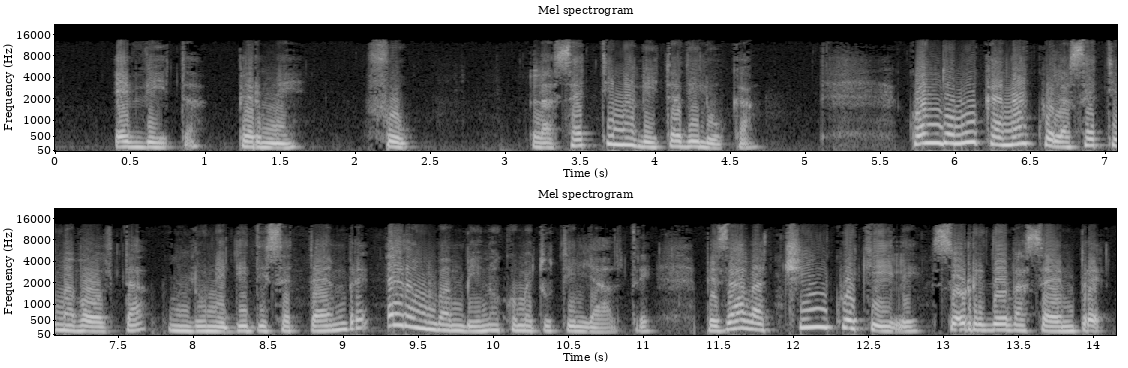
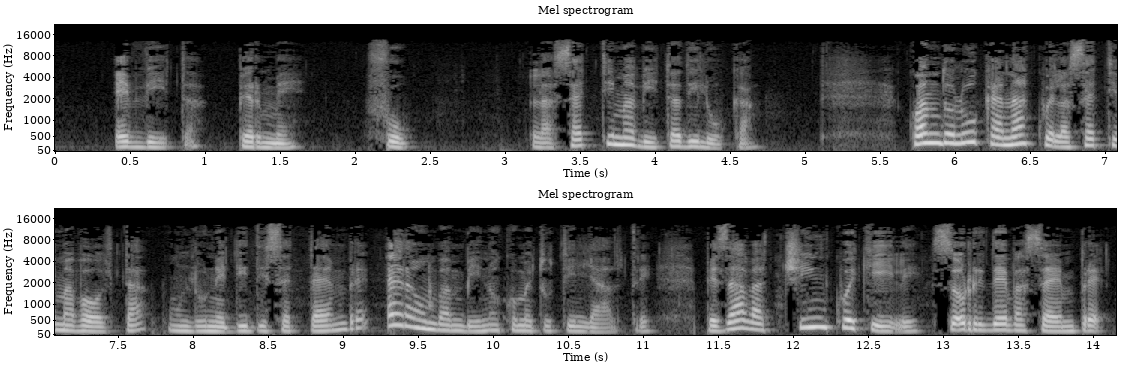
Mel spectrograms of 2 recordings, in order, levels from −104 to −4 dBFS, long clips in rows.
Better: second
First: distortion; heavy; 18% of the sound clipped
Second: none

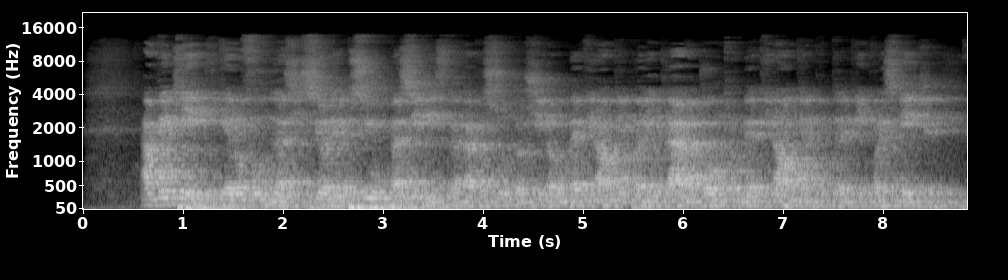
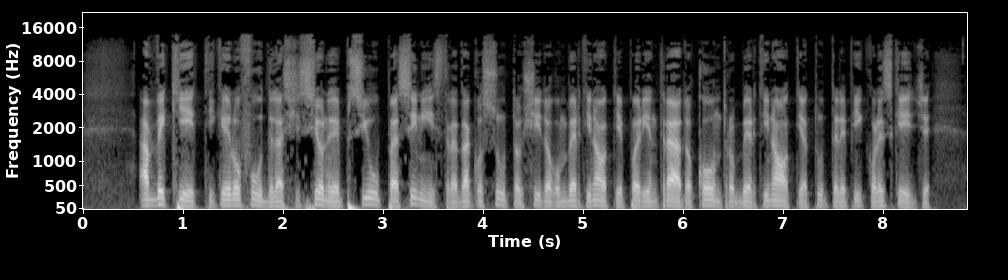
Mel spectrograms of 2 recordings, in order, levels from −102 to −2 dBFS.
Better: second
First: off-mic speech; far // room echo; strong; dies away in 1.7 s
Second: none

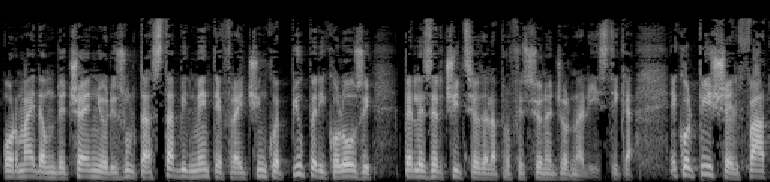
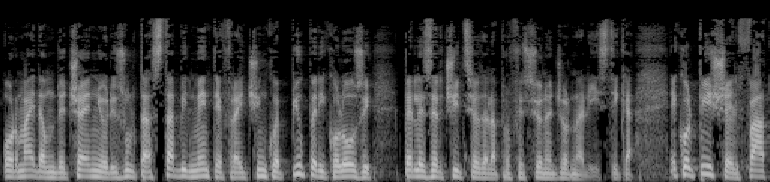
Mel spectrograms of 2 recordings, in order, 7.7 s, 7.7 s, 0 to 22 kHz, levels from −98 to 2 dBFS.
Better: second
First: thin; very slightly; fading below 300 Hz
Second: none

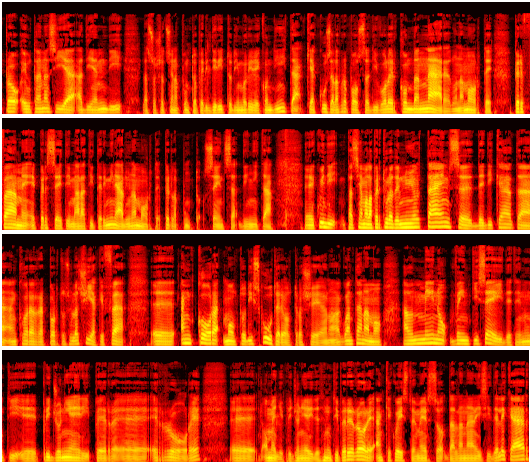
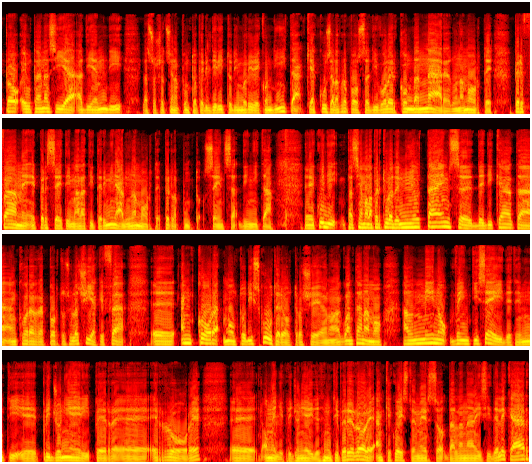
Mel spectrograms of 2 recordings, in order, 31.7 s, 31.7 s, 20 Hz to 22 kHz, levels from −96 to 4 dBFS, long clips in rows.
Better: first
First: none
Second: distortion; heavy; 12% of the sound clipped

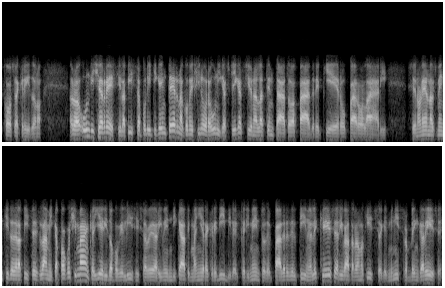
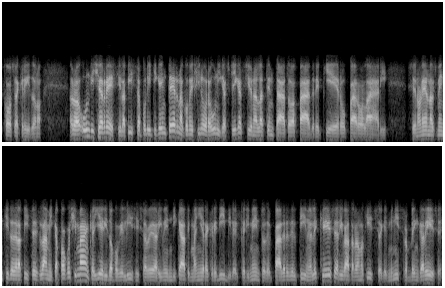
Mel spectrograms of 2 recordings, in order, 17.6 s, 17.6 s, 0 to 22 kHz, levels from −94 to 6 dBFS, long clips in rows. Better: neither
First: phone-call audio; nothing above 3.5 kHz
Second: phone-call audio; nothing above 3.5 kHz

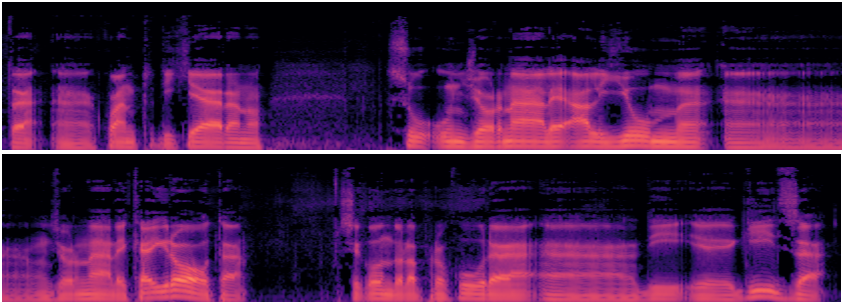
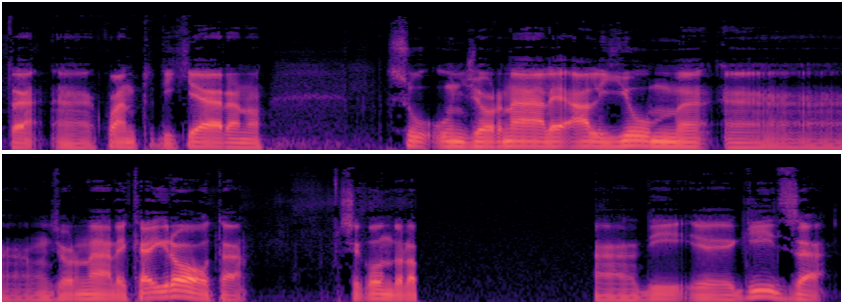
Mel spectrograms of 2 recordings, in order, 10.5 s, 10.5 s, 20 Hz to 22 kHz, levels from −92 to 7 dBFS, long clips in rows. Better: first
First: none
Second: audio cutting out; at 8 s for 1 s

